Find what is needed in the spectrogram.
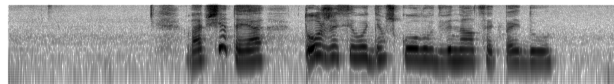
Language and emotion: Russian, positive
